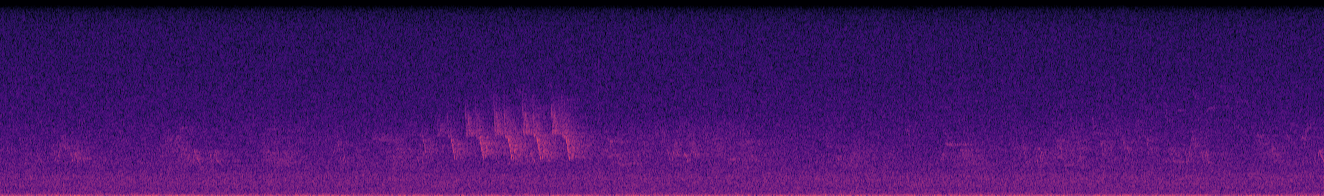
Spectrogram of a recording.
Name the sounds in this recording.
Red-eyed Vireo, Ovenbird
